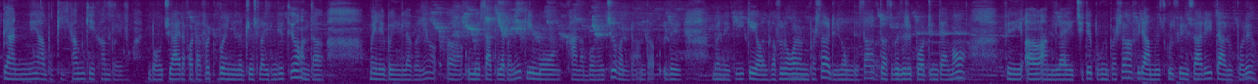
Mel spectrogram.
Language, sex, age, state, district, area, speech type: Nepali, female, 30-45, West Bengal, Alipurduar, urban, spontaneous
